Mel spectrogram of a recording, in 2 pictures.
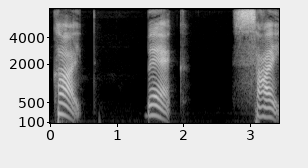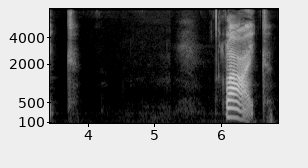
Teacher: This sound is the voiceless equivalent of g. The place of articulation should be felt as being soft palate at the back of your mouth.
